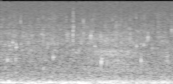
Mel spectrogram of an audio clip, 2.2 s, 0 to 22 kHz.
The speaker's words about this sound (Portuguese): Dando aqui o contexto da minha localização, e como já devem ter ouvido aqui o som desta água super relaxante e tudo mais, eu atrevi-me, pessoal, eu atrevi-me e saí de casa. Mas estou mais ou menos a 70 metros da porta da minha casa.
